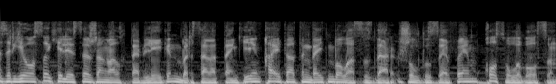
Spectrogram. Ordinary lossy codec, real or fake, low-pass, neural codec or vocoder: none; real; none; none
